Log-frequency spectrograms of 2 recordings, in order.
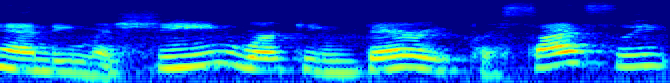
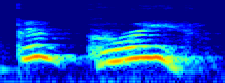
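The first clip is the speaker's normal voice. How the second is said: hammed-up high, loud groan; 9 semitones higher, 6 dB louder than usual. A narrator's reading. Star-bellied Sneetches complaining in a mock groan, loud and high. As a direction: moan it in mock dismay. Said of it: "groaned the ones who had stars".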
